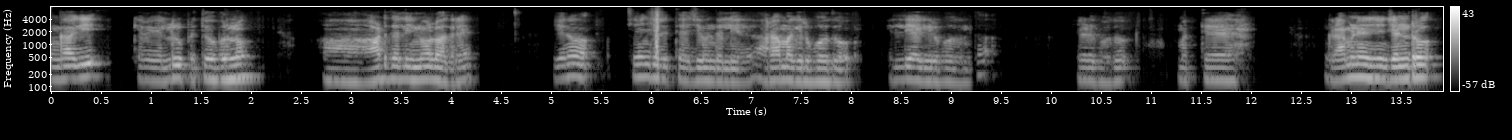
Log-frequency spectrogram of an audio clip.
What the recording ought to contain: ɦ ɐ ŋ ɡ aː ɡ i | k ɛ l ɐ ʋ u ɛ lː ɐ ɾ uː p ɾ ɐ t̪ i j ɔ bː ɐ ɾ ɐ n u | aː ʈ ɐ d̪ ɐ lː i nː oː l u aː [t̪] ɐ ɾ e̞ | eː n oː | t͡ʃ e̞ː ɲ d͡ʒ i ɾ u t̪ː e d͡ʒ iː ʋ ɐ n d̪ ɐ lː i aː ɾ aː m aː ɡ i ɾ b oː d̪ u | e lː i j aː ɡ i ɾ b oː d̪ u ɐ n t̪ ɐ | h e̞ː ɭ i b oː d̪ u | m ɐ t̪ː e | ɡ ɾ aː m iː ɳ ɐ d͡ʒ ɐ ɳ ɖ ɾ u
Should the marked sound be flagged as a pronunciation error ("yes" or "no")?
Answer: yes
